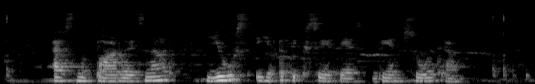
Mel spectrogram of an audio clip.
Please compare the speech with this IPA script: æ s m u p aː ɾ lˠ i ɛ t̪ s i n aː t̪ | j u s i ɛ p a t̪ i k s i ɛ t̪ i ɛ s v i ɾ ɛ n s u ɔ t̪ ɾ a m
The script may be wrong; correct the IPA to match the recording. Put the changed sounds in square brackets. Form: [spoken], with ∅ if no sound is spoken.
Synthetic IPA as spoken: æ s m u p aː ɾ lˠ i ɛ t̪ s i n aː t̪ | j [uː] s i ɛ p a t̪ i k s i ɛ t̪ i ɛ s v i [∅] ɛ n s u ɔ t̪ ɾ a m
